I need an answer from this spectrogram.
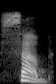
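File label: "sub", American English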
